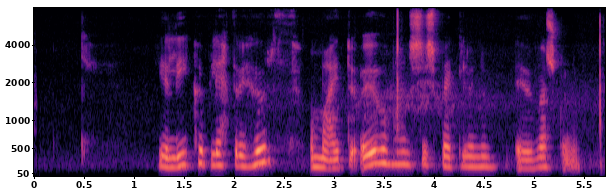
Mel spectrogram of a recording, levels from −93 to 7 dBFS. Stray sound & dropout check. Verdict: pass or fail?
pass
